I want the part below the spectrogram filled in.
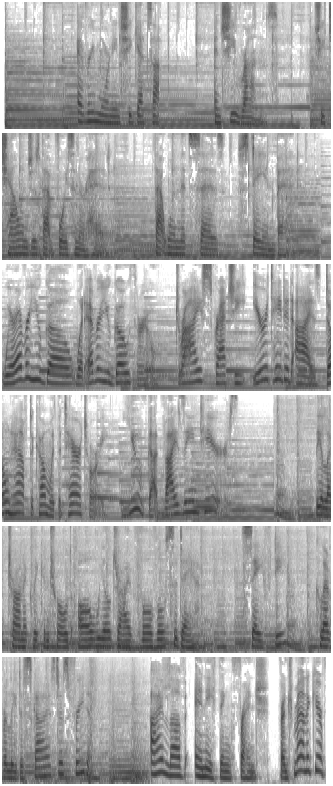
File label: commercial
